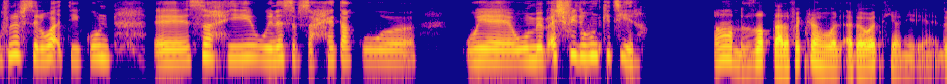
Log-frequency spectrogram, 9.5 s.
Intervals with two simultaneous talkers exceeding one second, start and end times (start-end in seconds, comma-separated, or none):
none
